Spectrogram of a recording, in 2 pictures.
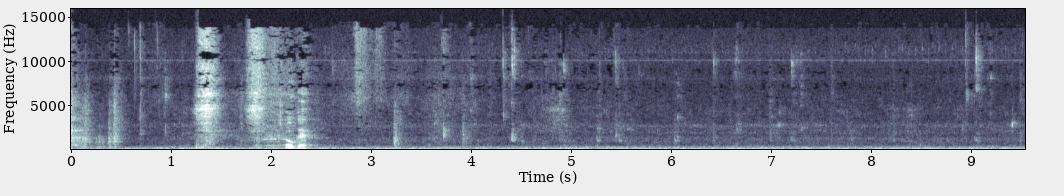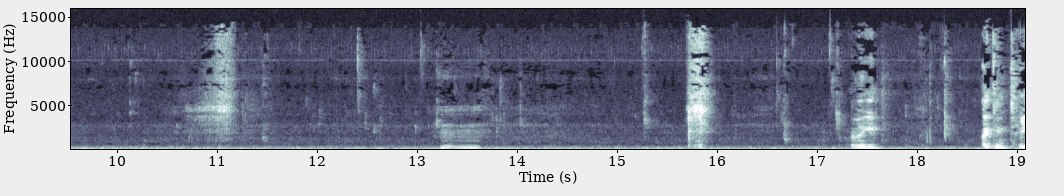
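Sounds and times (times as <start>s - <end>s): low hum: 0.0s - 19.0s
people chewing with wet smacks: 3.2s - 14.3s, 14.9s - 18.6s.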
